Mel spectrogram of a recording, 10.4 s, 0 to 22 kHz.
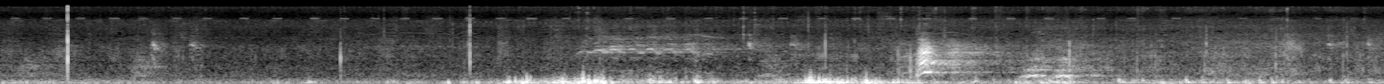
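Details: Colbolt's Sunrise, known as Sunny, a registered 2001 blood bay Tennessee Walking Horse mare standing 14.2 hands, gives a short high whinny late on, amid steady hoof clip-clops and a low, rumbling background.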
